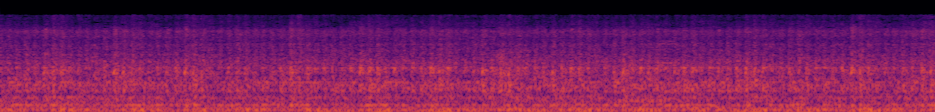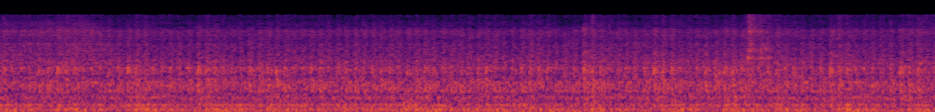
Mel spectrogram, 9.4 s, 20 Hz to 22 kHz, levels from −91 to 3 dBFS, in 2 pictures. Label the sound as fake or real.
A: fake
